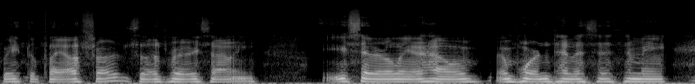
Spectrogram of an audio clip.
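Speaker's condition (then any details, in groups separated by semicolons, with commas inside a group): ALS, slow progressing; onset at Middlebury, diagnosed at 21 by Forbes Norris clinic, weak running, cup trouble; communicates without communication device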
